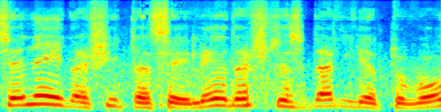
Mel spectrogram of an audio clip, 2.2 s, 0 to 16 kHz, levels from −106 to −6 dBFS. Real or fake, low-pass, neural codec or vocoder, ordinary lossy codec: real; 14.4 kHz; none; Opus, 16 kbps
